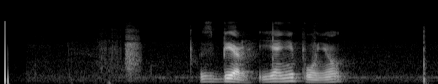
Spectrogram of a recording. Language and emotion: Russian, neutral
